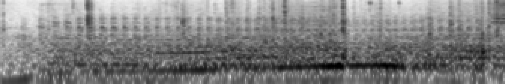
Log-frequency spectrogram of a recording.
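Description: A steady, close idle from an AMG Mercedes SUV engine with a failing ignition coil and a reported knocking noise, running as an even, continuous hum with no voices.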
